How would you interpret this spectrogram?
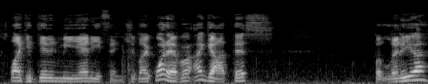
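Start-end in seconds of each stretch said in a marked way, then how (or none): none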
